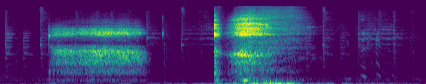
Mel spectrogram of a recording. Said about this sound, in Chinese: 叔叔，刚才的呼吸都喷在我这里。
